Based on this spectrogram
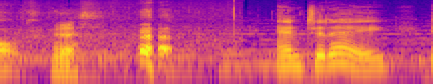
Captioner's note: chuckles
